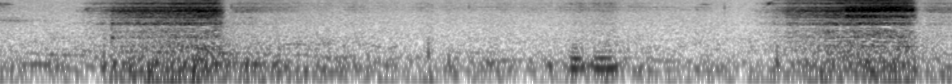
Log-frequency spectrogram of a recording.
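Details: A young Great Dane pup snores by its owner's side with wheezy, hissing breaths spaced a few seconds apart.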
